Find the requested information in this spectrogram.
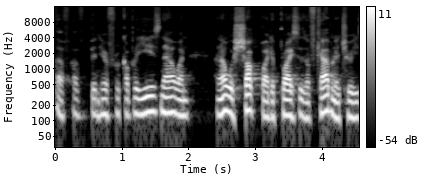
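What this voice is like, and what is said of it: Non-local foreign accent. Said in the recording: “you can hear from my accent, I'm not from around.”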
